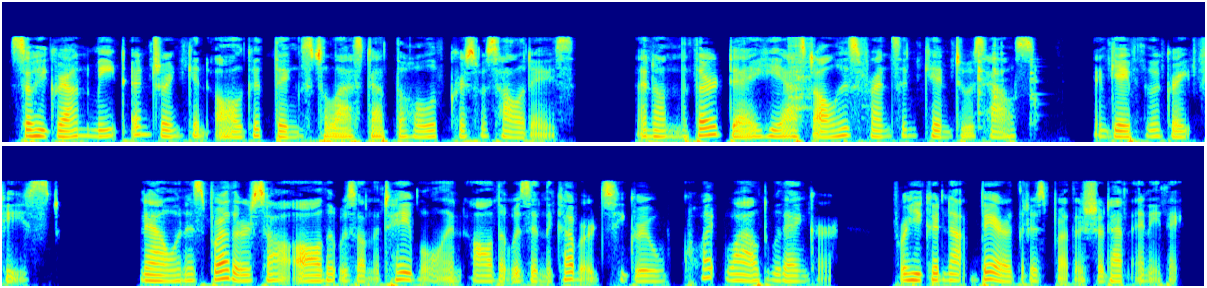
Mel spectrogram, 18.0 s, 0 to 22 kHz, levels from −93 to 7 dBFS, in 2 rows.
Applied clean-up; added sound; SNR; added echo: none; Dishes, pots, and pans / Glass; 12 dB; none.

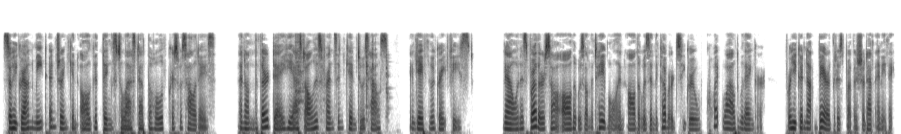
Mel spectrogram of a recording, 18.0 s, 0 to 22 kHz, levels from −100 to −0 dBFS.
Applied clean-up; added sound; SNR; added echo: neural mask model RNNoise.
